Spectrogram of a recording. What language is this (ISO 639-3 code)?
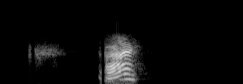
mai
